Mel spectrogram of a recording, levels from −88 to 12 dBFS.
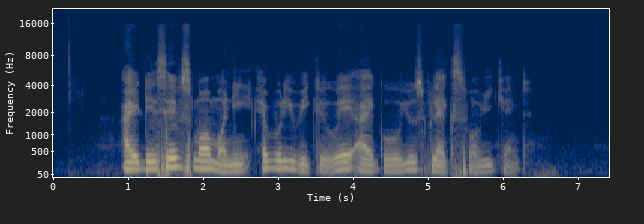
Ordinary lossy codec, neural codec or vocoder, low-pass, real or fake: AAC, 48 kbps; autoencoder, 48 kHz, 128 numbers a frame, DAC-VAE, trained on Japanese speech; 19.8 kHz; fake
